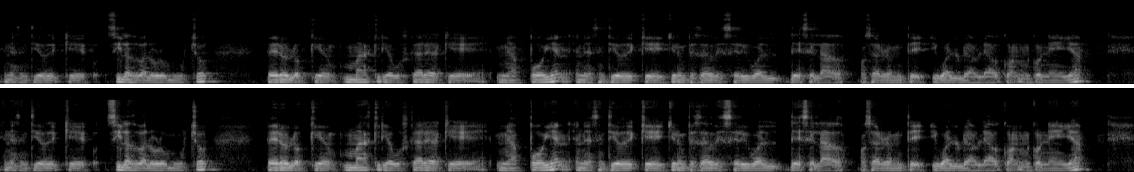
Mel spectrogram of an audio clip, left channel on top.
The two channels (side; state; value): both; normal; correlation 0.46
